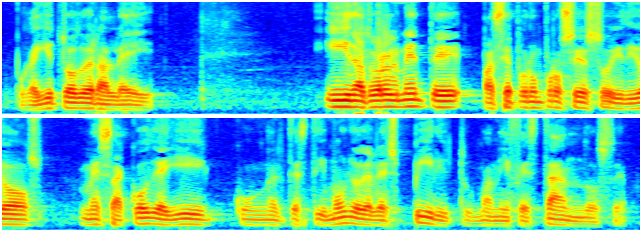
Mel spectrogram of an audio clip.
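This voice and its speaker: Male guest pastor, dark gravelly voice, emotional sermon testimony with repeated words. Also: low-pitched. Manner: emotional testimony, repeats words, rises to loud scripture reading.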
